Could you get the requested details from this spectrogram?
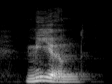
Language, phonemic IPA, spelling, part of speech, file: Dutch, /ˈmirə(n)/, mieren, verb / noun, Nl-mieren.ogg
- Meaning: plural of mier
